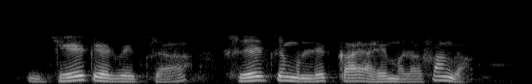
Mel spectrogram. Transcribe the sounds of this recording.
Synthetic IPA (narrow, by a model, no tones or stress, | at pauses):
d͡ʑeʈ̪eɾʋeɡ̚t͡ɕja | ɕeɾt͡semuljekajaɦeməlasãŋɡa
